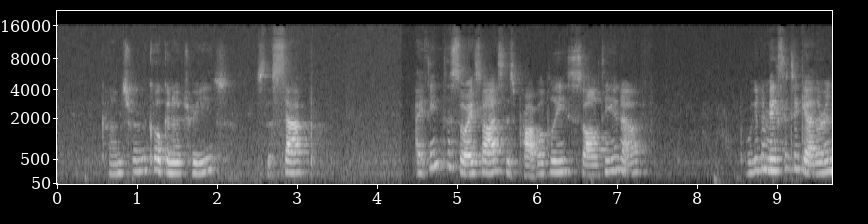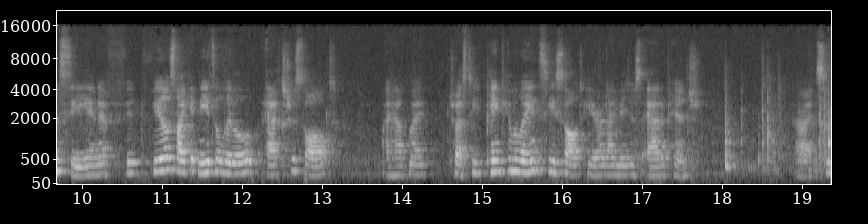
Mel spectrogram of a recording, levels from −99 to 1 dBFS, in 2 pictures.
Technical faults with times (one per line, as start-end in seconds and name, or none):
none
